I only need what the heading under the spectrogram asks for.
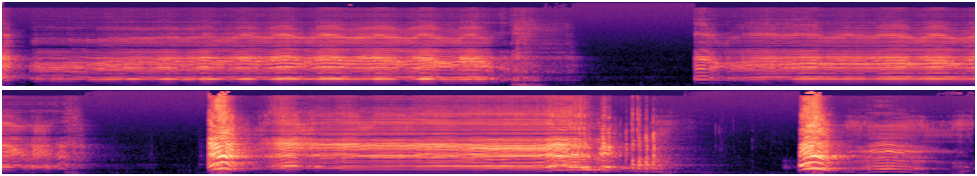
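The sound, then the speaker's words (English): Bull terrier dogs growling while playing tug of war with people, in long, loud, rumbling bouts with a strong tonal, almost roaring quality: four sustained growls separated by short pauses, the last one brief, with no talking. “We got them to make these crazy growls and just these otherworldly sounds that you never thought would come out of a dog.”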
